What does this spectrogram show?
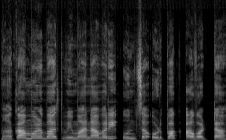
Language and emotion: Goan Konkani, neutral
